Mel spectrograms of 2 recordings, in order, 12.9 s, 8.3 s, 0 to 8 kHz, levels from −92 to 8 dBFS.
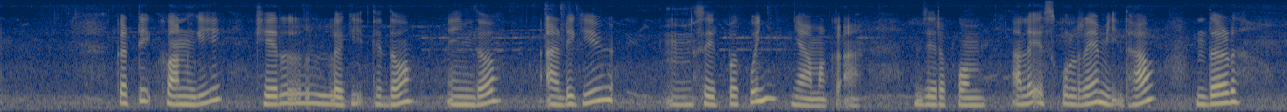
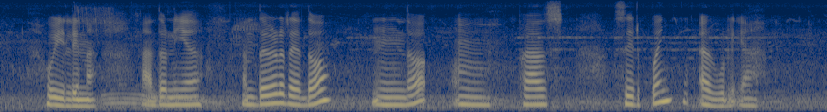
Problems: background sounds at intervals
